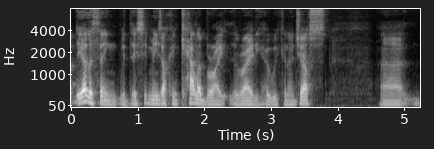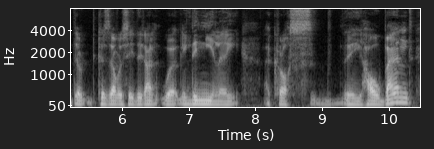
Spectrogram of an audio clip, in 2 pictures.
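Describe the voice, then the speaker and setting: A man presenting as an electronics hobbyist, explaining things informally and haltingly, often correcting himself as he goes. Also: lowish voice, darkish tone. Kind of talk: informal technical walkthrough.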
